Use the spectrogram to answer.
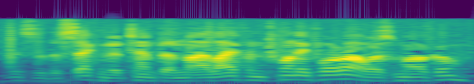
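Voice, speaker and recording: A man playing an urbane, unflappable gentleman detective in 1940s radio drama, crisp, formal and self-assured. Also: lowish voice, racing. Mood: determined. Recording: muffled, noisy 1940s radio recording.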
